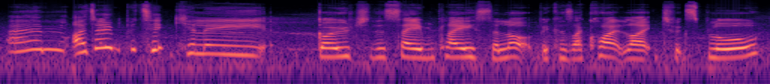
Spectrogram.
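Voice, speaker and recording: A young woman in her twenties talks in an easygoing way, using fillers between her thoughts. Her voice sits a little high, and faint ambient noise is heard behind her. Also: moderate pace. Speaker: passer-by interviewee. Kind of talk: casual chat.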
